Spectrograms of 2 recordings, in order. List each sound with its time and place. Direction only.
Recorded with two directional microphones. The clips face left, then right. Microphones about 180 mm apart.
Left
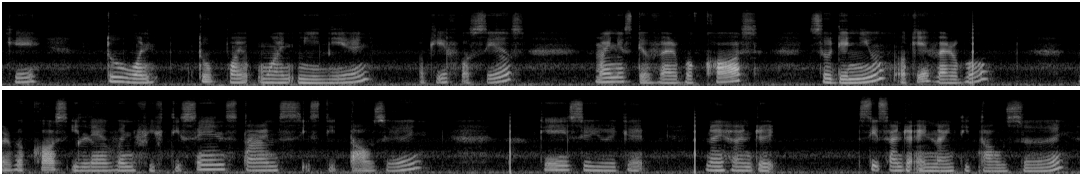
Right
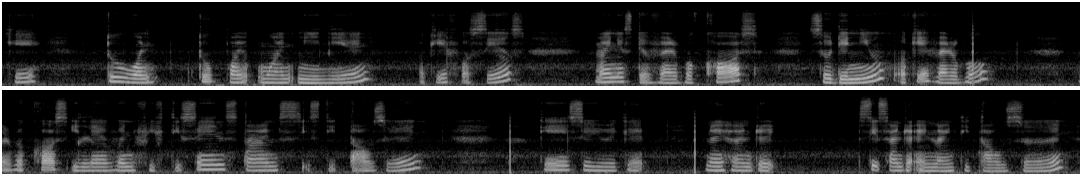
0.0 s speech: 35° right (ahead or behind)
16.1 s speech: 30° right (ahead or behind)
